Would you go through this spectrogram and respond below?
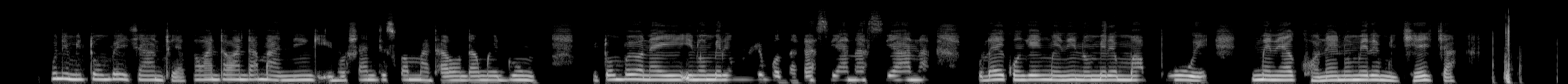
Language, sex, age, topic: Ndau, female, 18-24, health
